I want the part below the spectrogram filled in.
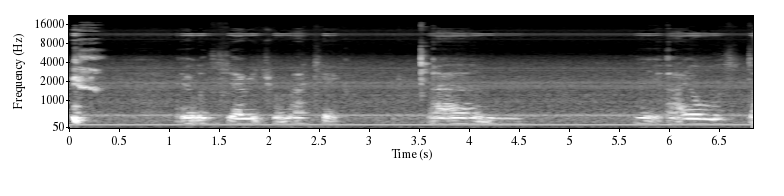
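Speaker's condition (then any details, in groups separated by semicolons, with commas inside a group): Facial palsy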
